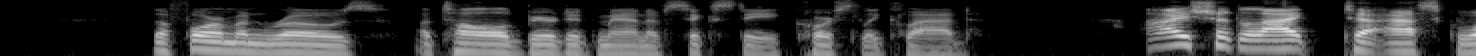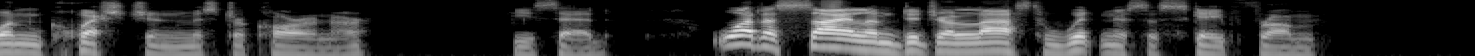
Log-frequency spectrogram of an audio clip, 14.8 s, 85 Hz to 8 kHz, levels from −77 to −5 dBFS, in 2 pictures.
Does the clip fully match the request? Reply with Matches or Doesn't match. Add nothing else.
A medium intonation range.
Doesn't match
